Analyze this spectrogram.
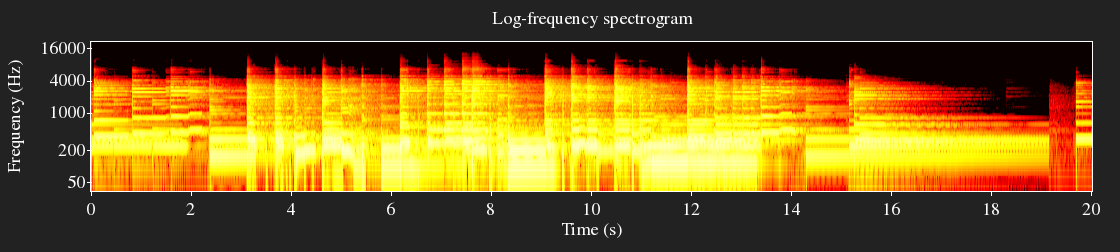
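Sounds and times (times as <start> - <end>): clean electric guitar arpeggios: 0.0 - 20.0.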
